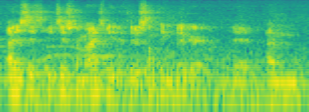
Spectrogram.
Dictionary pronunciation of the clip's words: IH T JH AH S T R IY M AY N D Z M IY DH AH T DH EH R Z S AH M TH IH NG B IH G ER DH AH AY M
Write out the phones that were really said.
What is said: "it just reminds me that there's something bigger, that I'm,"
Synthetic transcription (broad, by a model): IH T JH AH S T R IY M AY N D Z M IY DH AH T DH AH R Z S AH M TH IH NG B IH G ER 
